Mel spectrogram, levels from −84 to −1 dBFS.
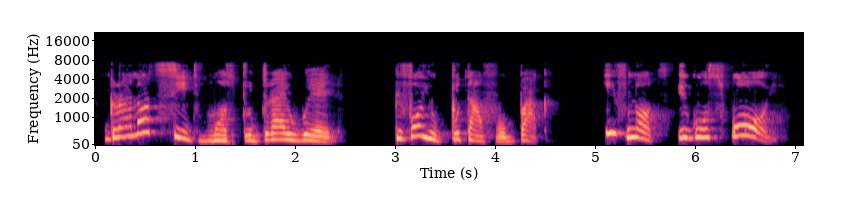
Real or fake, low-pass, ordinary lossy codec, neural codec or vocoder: fake; 7.2 kHz; none; vocoder, 44.1 kHz, 128 mel bands every 256 samples, BigVGAN v2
